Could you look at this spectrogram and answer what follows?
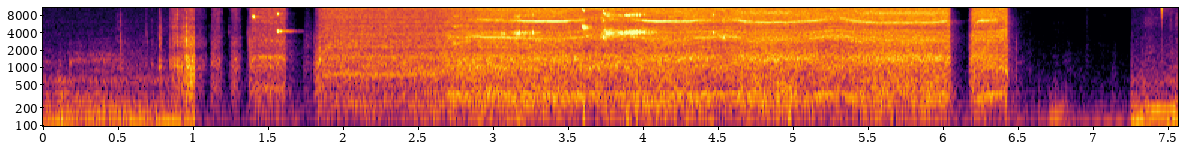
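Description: A power drill bores a hole into a wooden guitar neck, a steady whirring grind lasting several seconds between short bursts and quiet gaps, close and fairly loud.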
